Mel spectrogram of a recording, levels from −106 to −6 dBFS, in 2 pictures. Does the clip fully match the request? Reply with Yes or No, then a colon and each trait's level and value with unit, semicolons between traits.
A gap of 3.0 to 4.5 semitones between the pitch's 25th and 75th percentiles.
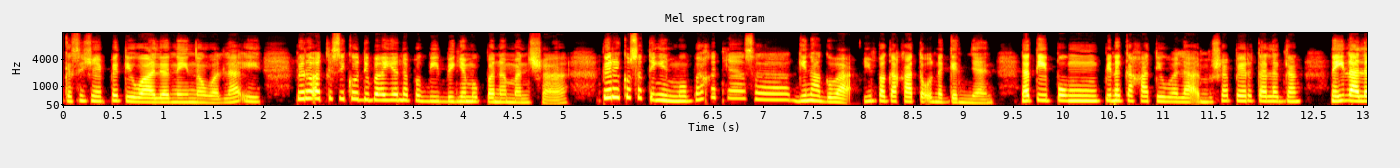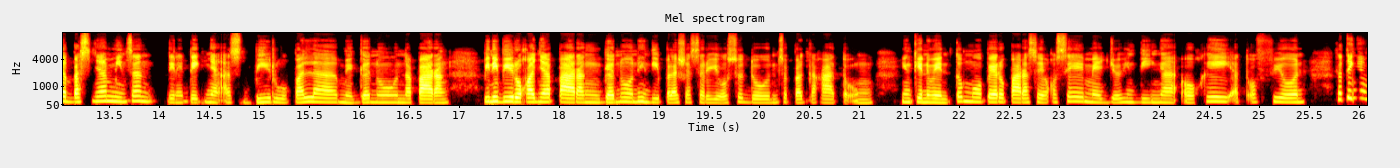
No: average, 5.2 semitones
